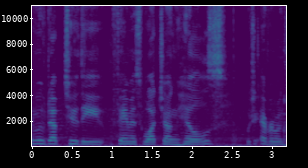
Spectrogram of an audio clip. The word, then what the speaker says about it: Watchung: up to the famous Watchung Hills which everyone's like what are the hill in New Jersey exactly what's it called Watchung what's wrong how do you spell that watc a CH ung watch on what a great name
